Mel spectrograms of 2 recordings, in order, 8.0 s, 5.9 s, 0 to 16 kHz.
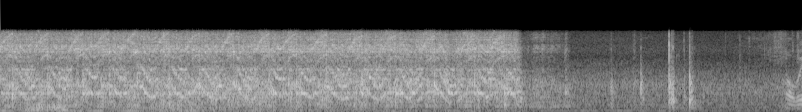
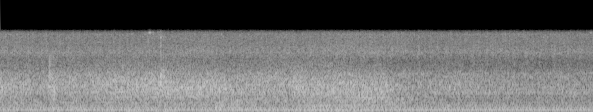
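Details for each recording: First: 1995–96 Jeep Cherokee XJ 4.0 petrol (UK) during immobiliser/alarm bypass: steady fast starter churning about four turns a second for five seconds, never firing; cranks but no start; owner suspects fuel pump not working, under the rear near the tank. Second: 1995-96 Jeep Cherokee XJ 4.0 petrol (UK Limited), running after the immobiliser and alarm bypass: steady, even idle with a smooth low rumble, no knocks, misses or hunting; idling normally.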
